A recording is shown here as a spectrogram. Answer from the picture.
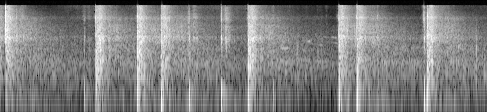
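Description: Fireworks bursting overhead: about ten sharp bangs in an irregular, rapid series, some in quick pairs, each trailing off before the next.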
